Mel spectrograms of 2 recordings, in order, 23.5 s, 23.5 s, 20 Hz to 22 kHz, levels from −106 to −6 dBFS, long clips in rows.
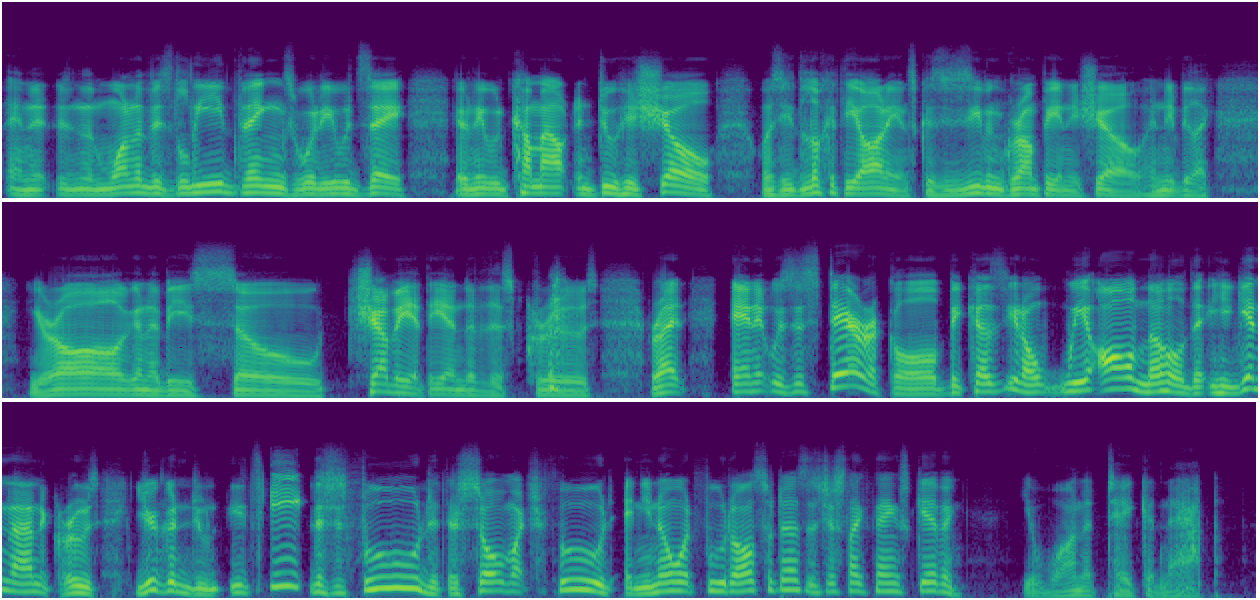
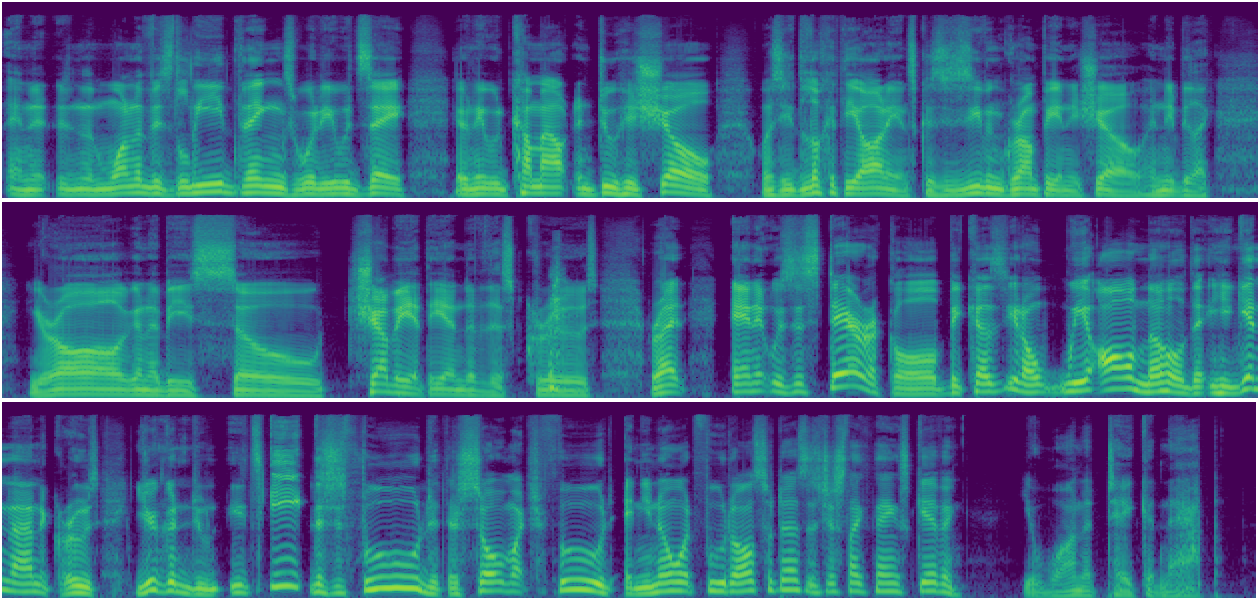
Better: second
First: muffled; slightly; fading above 4 kHz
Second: none

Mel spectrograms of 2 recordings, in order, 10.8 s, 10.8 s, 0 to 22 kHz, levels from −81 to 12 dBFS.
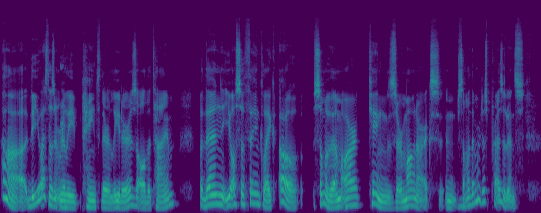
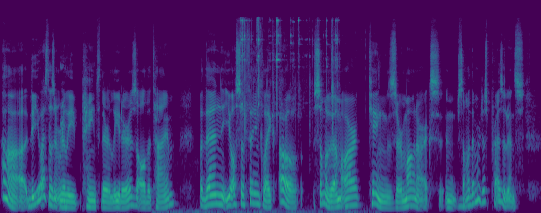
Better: first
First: none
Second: jangling keys; noticeable; from 5 to 7 s; peak 3 dB below the speech

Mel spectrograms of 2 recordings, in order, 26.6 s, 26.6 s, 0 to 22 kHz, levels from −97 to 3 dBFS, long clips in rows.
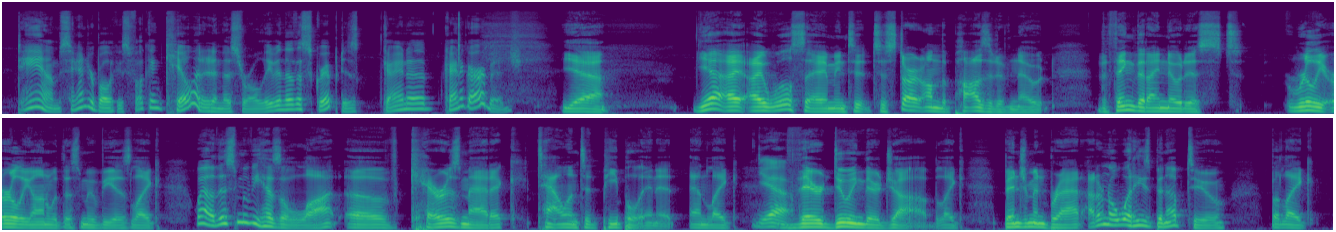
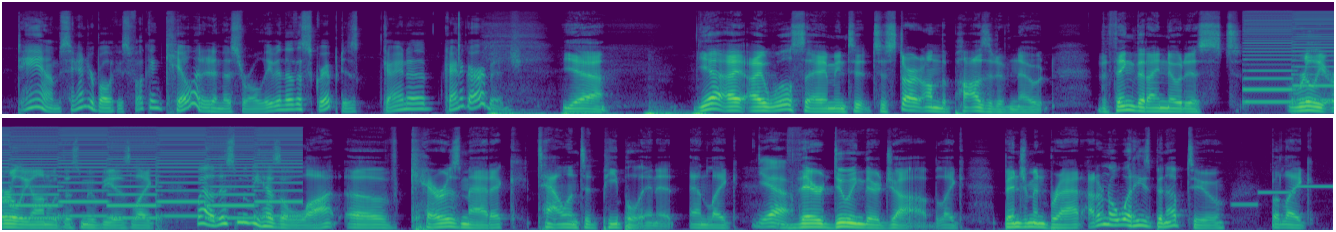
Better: first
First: none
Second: footsteps; faint; from 5 to 7 s; peak 20 dB below the speech // siren; noticeable; from 12 to 16 s; peak 5 dB below the speech // phone ringing; faint; from 26 s on; peak 10 dB below the speech

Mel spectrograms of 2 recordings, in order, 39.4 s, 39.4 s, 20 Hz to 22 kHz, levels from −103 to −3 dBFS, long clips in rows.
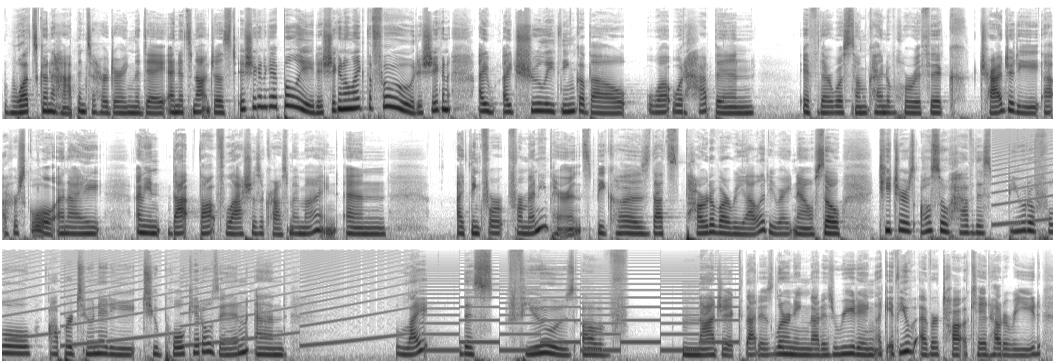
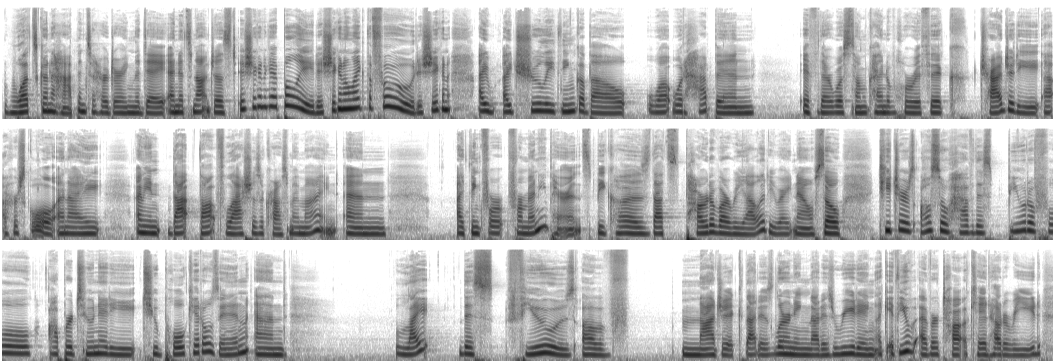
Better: second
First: alarm; faint; from 26 to 35 s; peak 10 dB below the speech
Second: none

